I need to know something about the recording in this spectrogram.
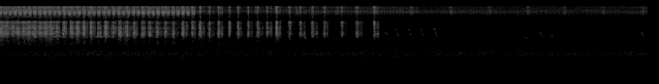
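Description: Rattlesnake shaking its tail rattle: a steady high buzz that, about two seconds in, breaks into separate pulses, slows and fades out a couple of seconds later. The rattling is the snake's defensive warning.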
